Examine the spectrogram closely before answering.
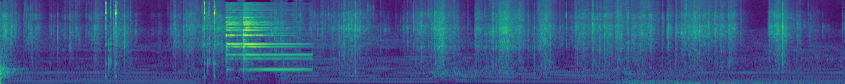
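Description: Clear plastic packaging bag crinkling in irregular crackles as it is handled and pulled off a pair of safety glasses, over soft background music. A bell-like ding rings loudly for about a second a little after two seconds in.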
